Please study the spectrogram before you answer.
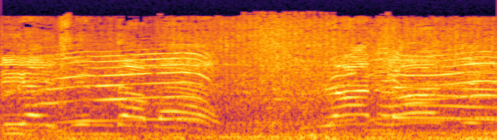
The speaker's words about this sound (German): Ein Autokorso mitten in der Nacht in Islamabad. Junge Männer sitzen gequetscht in Autos, zu dritt auf Motorrädern, schwenken grün-rote Fahnen. Darauf der Kopf von Imran Khan und der Cricketschläger.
